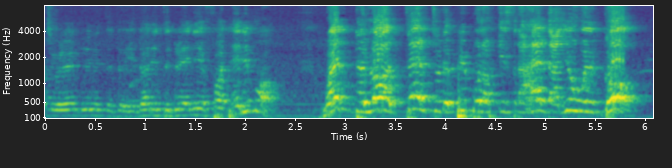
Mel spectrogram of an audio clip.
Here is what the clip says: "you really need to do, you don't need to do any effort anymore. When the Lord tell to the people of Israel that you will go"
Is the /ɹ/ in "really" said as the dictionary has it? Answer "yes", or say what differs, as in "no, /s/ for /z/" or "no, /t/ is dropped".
no, /w/ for /ɹ/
